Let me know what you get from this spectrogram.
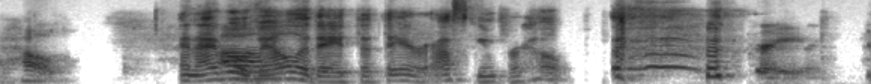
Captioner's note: laughs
